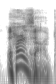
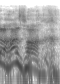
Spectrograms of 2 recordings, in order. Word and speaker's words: Herzog: Is it pronounced Herzog? – There's no H in Herzog? – There might be a little H. – There should be H. – Why do rabbis do that? They do the Herzog.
